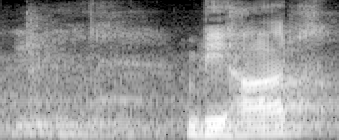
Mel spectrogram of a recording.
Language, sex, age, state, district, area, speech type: Maithili, male, 45-60, Bihar, Madhubani, rural, spontaneous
